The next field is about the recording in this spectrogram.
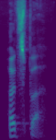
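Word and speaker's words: chutzpah: of hutzpah right now that's spelled with a CH by the way hutzpah and uh I remember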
